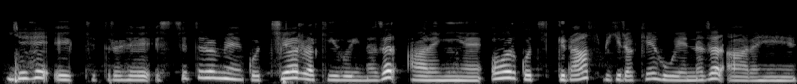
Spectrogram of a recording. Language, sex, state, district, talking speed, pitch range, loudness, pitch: Hindi, female, Madhya Pradesh, Bhopal, 190 wpm, 190-260 Hz, -18 LUFS, 210 Hz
